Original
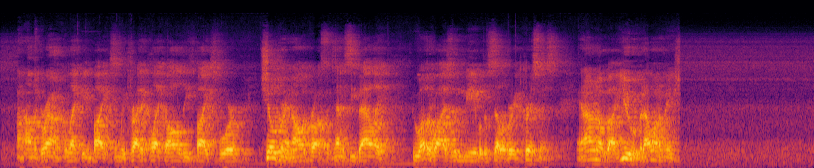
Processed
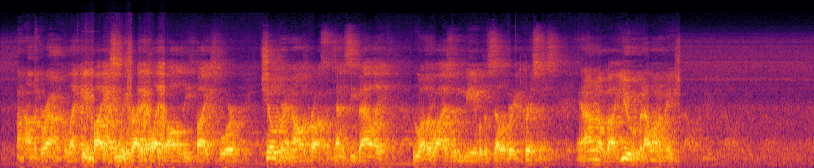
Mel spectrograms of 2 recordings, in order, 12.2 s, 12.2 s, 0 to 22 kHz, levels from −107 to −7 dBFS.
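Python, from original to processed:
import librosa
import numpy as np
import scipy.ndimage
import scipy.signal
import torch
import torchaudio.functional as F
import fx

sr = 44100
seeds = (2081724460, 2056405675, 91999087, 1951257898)

y = fx.echo_feedback(x, sr, ms=605, feedback_pct=56, wet_db=-21)
y = fx.env_flatten(y, sr, amount_pct=70, at=(1.2, 2.46), fade=0.02)
y = F.gain(torch.from_numpy(y), 5.0).numpy()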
